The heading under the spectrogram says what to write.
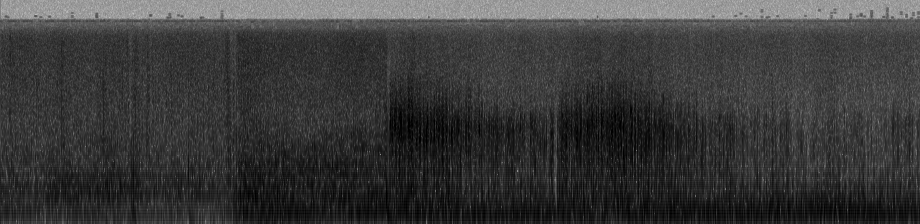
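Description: The first atomic bomb test at Bikini Atoll, a bomb dropped on a target, explodes in a massive roar, then rumbles on as a sustained, heavy blast with deep low-end thunder that swells louder partway through and keeps churning without fading, no voices present.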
